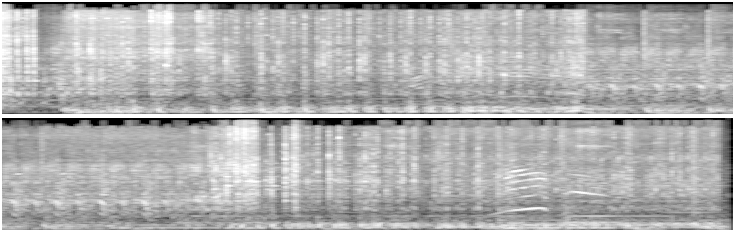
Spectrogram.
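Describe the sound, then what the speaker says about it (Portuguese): Engines being started during a hands-on mechanics course, a loud close engine cranking and catching, then running and idling roughly, with people talking over it. "Ligamos alguns motores,"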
